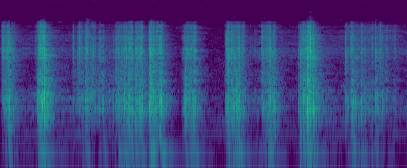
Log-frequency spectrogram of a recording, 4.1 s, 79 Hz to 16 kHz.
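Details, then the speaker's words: Meteoro Atomic Drive 20W guitar amp, just powered on: bursts of harsh crackling hiss through the speaker as the knobs turn, caused by faulty potentiometers. "o Olá a todos vamos para Atomic drive com defeito bastante característico de problema nos potenciômetros alimento o aparelho liga e temos esse ruído"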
